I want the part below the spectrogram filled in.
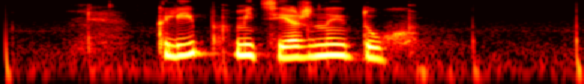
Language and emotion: Russian, neutral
